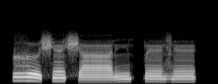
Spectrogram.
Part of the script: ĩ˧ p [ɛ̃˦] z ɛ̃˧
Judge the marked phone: incorrect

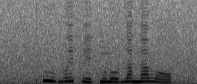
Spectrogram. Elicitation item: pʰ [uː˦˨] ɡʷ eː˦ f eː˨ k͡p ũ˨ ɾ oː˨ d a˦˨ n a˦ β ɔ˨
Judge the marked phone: correct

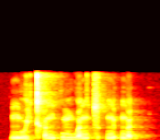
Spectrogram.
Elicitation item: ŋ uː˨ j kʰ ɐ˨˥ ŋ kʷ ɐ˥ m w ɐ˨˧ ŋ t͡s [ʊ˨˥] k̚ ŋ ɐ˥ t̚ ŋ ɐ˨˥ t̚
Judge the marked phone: incorrect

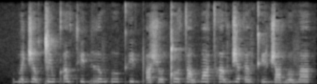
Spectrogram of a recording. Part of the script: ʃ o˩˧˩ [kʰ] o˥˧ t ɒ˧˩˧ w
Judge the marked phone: incorrect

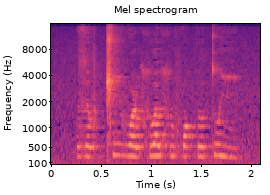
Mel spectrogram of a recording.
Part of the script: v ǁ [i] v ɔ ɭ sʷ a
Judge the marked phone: correct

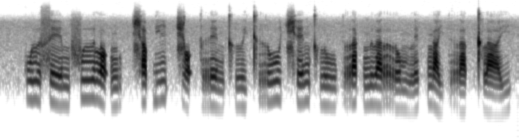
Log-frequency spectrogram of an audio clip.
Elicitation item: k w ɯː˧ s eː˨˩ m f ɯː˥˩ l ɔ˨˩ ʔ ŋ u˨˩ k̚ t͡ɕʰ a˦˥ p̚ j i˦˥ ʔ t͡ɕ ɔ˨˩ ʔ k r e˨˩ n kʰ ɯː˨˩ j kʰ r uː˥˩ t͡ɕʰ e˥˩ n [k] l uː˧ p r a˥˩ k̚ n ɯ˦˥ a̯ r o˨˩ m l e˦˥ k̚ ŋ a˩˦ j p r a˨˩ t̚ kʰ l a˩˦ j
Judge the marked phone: incorrect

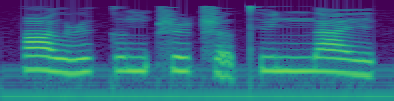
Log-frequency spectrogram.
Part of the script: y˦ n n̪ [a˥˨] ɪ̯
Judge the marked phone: correct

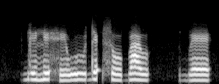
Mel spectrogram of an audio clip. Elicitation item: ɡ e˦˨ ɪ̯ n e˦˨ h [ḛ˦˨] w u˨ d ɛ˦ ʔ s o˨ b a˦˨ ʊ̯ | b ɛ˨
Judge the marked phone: incorrect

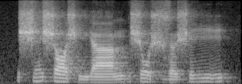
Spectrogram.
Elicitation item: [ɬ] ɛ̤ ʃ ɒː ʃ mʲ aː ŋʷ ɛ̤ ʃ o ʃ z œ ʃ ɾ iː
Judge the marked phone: incorrect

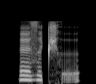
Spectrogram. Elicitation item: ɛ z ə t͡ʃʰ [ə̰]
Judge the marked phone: correct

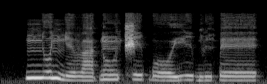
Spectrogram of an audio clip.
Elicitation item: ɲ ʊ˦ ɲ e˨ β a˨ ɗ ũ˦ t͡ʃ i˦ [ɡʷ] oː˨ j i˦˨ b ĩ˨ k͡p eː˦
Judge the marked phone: incorrect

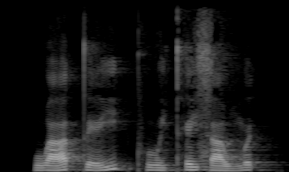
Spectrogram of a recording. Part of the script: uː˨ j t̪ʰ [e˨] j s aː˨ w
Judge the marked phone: incorrect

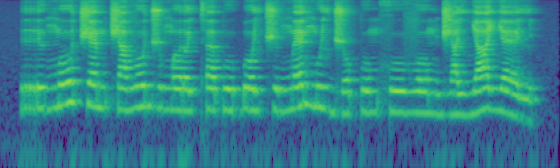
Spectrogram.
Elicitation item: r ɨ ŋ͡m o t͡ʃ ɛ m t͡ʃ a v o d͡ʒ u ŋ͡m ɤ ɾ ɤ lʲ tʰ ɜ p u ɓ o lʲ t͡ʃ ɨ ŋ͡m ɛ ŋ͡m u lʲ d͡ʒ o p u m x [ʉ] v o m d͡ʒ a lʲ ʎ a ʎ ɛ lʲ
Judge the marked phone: incorrect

